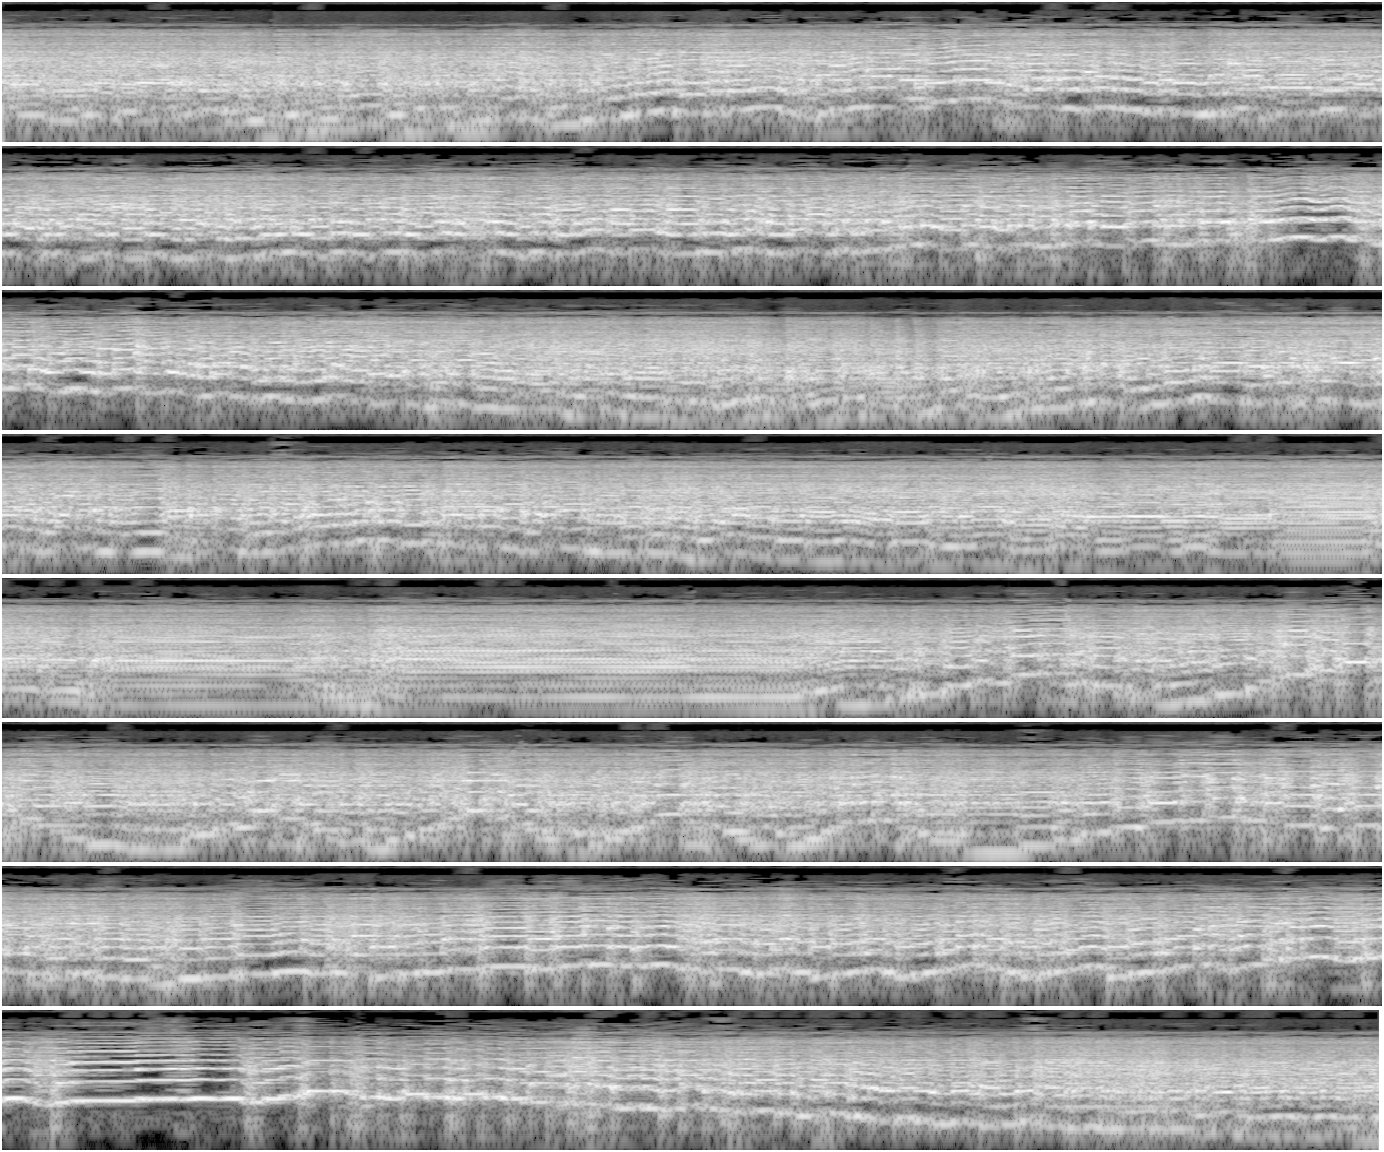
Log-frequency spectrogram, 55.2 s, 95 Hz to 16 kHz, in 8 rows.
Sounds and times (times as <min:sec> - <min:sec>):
Music: 0:00.0 - 0:55.1.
